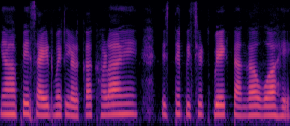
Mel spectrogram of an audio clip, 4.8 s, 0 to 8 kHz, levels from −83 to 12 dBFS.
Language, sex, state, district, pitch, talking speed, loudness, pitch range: Hindi, female, Bihar, Kishanganj, 180 Hz, 185 wpm, -28 LUFS, 170-190 Hz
